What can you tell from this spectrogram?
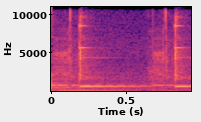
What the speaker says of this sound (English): This is how people literally have to ring the doorbell.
